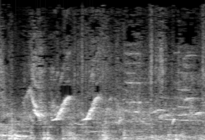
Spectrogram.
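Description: A small bird giving about three quick, high chirps that sweep up and down in pitch, all within the first second.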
